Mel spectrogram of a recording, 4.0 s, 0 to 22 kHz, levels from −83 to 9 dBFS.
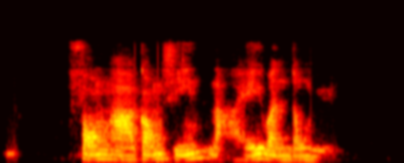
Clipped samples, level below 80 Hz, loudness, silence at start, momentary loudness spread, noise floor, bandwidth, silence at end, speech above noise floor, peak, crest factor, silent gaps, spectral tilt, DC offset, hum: under 0.1%; -54 dBFS; -19 LUFS; 0.05 s; 11 LU; -82 dBFS; 8 kHz; 0.75 s; 64 dB; 0 dBFS; 20 dB; none; -6.5 dB/octave; under 0.1%; none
